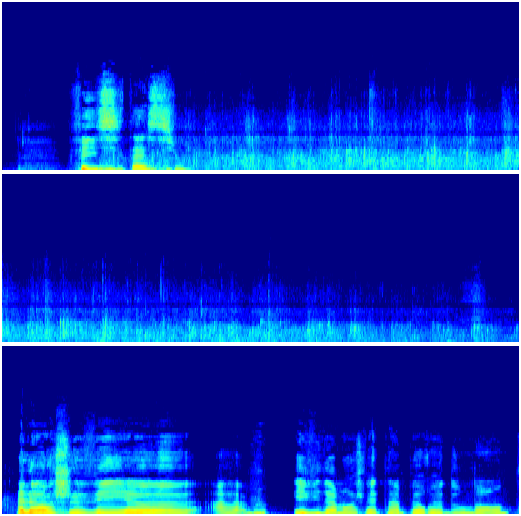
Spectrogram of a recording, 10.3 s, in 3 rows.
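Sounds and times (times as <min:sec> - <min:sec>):
speech: 0:00.5 - 0:01.4, 0:07.0 - 0:10.3
audience at an École des Ponts master's programme event applauding: 0:00.9 - 0:07.6.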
